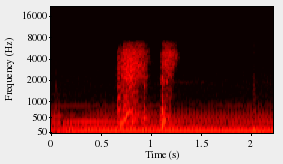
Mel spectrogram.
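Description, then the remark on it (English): Two quick, breathy nasal sniffs from nasal congestion in succession, the first slightly longer, with an airy hiss over a steady low electrical hum. No one speaks. “My apologies for like the sniffs and shit.”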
